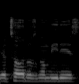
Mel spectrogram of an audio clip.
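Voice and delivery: ordinary talk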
